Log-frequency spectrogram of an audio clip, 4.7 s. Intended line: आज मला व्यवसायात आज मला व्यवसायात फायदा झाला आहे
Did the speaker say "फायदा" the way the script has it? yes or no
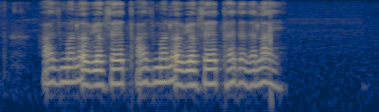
yes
